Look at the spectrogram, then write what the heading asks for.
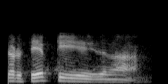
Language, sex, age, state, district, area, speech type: Tamil, male, 18-30, Tamil Nadu, Sivaganga, rural, conversation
